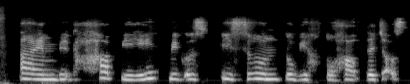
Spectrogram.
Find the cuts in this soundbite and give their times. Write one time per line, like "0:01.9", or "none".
0:02.1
